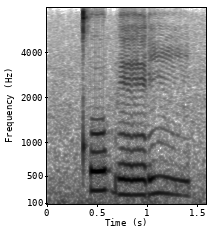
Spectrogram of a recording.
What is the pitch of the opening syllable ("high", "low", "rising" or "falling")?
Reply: high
